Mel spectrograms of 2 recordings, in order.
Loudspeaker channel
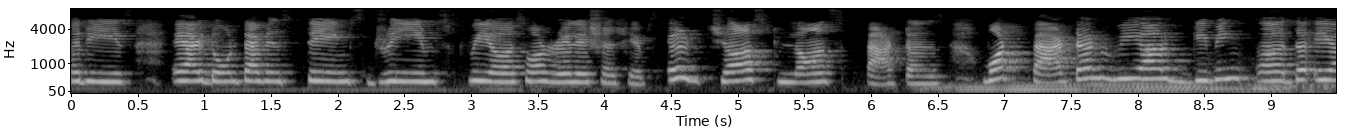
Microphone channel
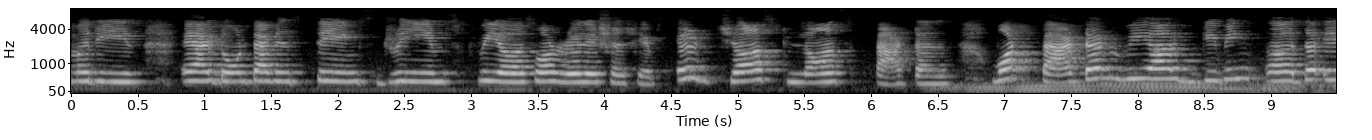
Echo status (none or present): present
